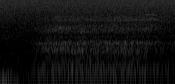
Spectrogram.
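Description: Near silence, with one faint, long deep breath drawn in, starting about half a second in.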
